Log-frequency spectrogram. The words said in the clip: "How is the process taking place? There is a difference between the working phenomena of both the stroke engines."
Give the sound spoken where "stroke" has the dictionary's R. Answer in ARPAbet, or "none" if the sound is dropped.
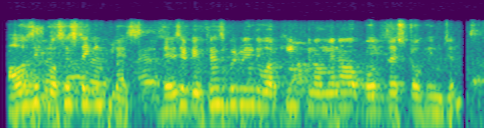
none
